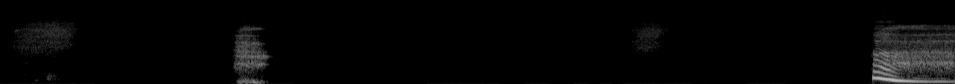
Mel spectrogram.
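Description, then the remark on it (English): Slow, exaggerated deep calming breaths: a long breathy inhale, a short exhale, a fainter breath after a pause, then a loud, drawn-out voiced sigh, as a person focuses on breathing to model emotional regulation. No talking. “But what I would do is I would focus on my breathing.”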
